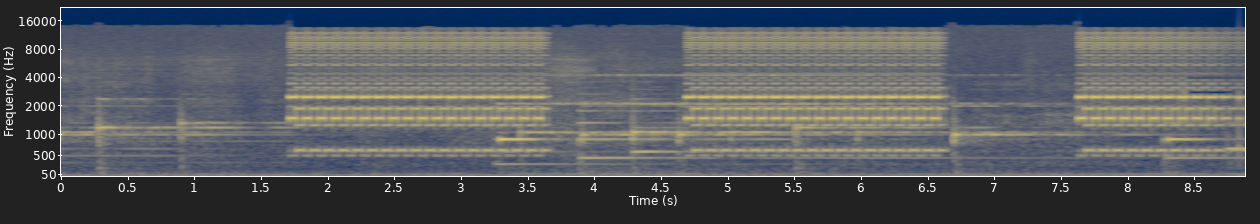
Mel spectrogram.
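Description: A desk telephone ringing: three rings of about two seconds each, about a second apart, starting about two seconds in. Soft piano background music plays underneath.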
